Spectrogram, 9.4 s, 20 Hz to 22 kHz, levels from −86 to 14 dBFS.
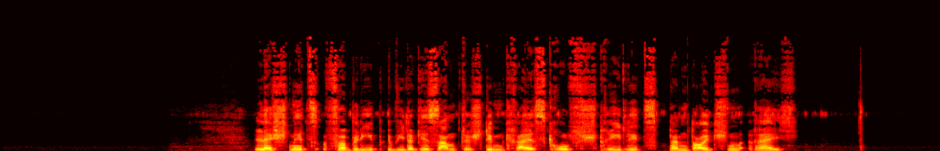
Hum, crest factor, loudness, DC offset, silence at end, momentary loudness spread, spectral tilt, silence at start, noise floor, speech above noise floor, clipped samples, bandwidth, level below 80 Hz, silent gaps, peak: none; 20 dB; -19 LUFS; under 0.1%; 1.45 s; 9 LU; -4 dB/octave; 2.55 s; -78 dBFS; 59 dB; under 0.1%; 17 kHz; -62 dBFS; none; -2 dBFS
